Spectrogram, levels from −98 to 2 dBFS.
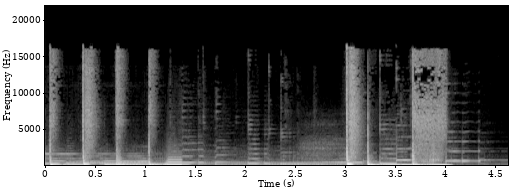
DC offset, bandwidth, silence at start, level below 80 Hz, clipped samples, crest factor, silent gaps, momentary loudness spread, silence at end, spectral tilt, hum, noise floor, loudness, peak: under 0.1%; 16.5 kHz; 0 s; -20 dBFS; under 0.1%; 14 dB; none; 19 LU; 0.4 s; -6 dB/octave; none; -38 dBFS; -16 LUFS; -2 dBFS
